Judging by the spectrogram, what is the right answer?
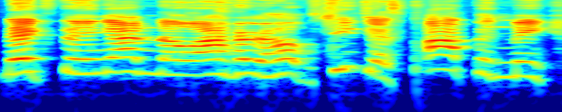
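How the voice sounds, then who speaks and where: A woman's voice: high-pitched, normal speed, a crowd in the background. A woman, chatting casually and telling stories as a co-host on a group live stream. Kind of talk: casual group chat, storytelling.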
